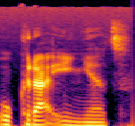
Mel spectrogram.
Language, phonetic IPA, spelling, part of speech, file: Polish, [ˌukraˈʲĩɲɛt͡s], Ukrainiec, noun, Pl-Ukrainiec.ogg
